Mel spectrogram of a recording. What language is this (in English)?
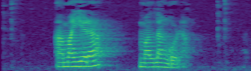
Basque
